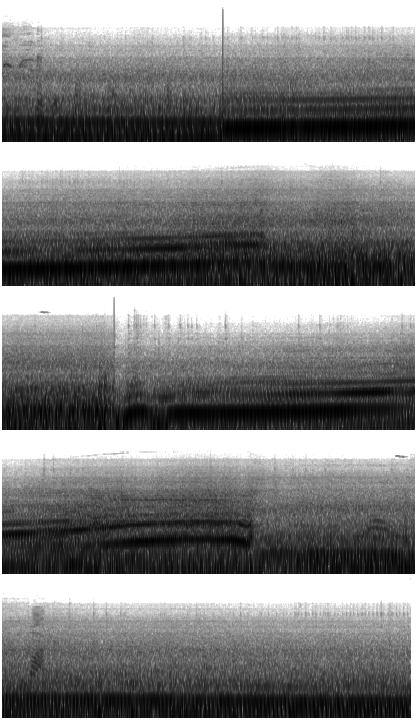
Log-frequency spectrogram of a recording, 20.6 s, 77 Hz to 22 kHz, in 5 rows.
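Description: A turbocharged Mercedes W124, built toward roughly 700 horsepower, revs hard in a loud, close, continuous drone. Its pitch climbs in two separate pulls, then settles back to a steady idle-like hum.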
